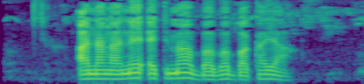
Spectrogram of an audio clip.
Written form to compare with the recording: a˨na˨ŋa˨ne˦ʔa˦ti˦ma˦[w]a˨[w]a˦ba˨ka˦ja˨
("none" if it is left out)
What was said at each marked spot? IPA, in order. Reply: b, b

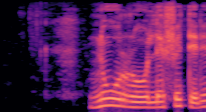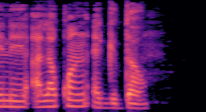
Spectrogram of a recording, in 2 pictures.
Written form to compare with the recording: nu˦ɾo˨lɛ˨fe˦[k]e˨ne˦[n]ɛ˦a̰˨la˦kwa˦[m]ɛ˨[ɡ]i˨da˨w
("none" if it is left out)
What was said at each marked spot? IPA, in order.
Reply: t, n, ŋ, ɡ

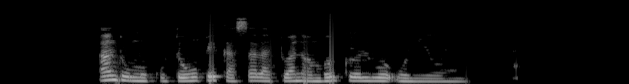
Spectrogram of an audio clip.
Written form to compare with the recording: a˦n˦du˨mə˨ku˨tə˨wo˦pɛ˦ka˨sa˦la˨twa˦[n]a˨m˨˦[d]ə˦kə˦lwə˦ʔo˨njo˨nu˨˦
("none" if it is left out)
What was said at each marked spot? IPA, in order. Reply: n, b

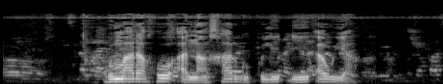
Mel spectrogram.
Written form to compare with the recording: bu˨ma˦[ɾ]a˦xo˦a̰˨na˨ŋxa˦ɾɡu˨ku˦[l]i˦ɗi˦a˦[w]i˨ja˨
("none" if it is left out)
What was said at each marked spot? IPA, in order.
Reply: ɾ, l, w

